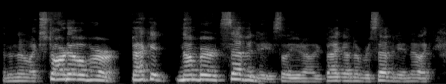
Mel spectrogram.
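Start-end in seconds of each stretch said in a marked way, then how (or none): 0.4-2.7 barked drill order, loud and higher; instructor yelling. Retold or imitated. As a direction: yell it like a drill sergeant.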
